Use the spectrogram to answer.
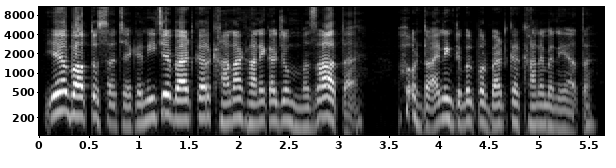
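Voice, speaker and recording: A man voicing a genial elderly father-in-law in an animated story, soothing and fatherly. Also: a little high, brisk, no echo, close to an everyday voice. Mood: reassuring.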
